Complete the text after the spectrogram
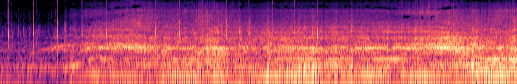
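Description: Car tyres screech as a race car spins on the track.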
